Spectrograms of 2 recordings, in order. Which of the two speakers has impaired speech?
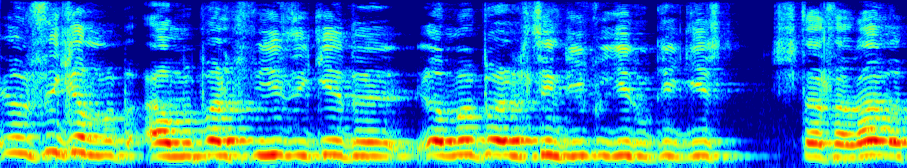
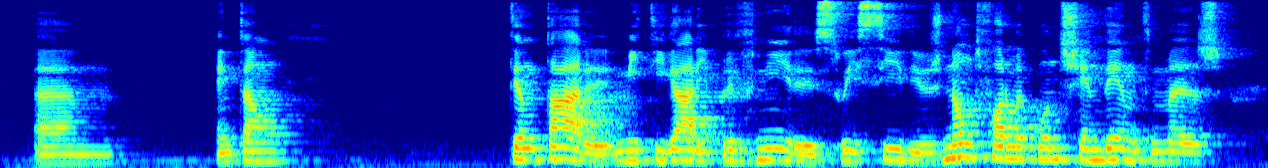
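The first: cerebral palsy; motor disability, affects walking and speaking; atypical speech, weekly speech therapy in childhood.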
